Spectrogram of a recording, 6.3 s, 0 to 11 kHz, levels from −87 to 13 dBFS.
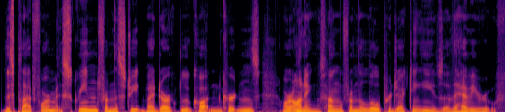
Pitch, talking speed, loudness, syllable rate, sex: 130 Hz, 230 wpm, -19 LUFS, 5.6 syllables/s, male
